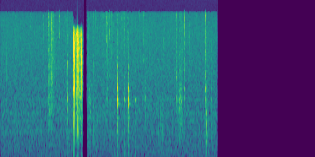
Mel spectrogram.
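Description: Faint hiss with a few small clicks and one short, loud scrape about a second and a half in, followed by more light ticks; the sound then cuts out to total silence a little after four seconds.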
